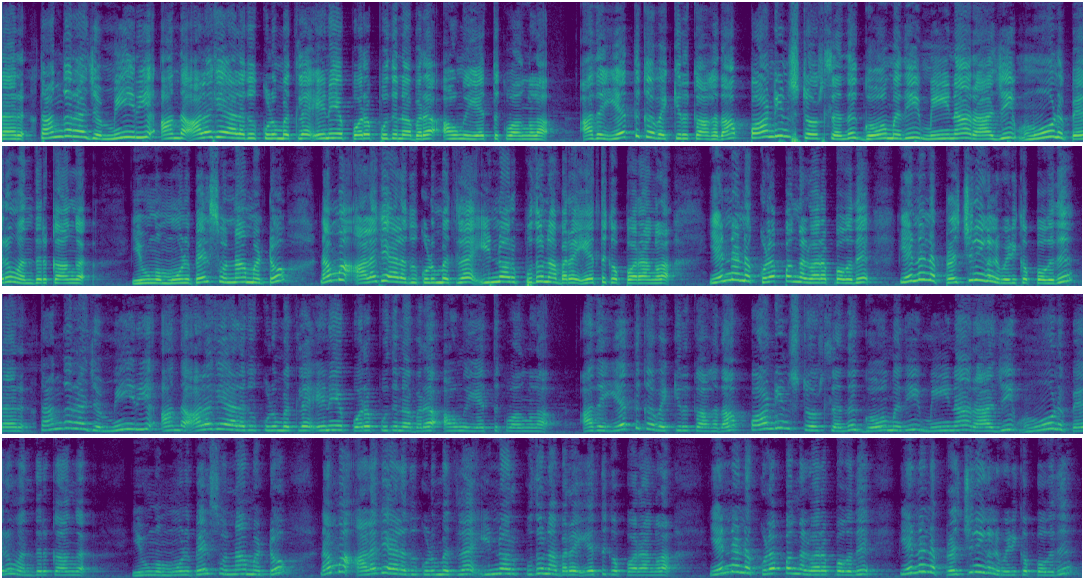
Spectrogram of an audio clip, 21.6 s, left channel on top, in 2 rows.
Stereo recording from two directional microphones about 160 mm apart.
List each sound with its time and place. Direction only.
0.0 s a woman's voice: 45° left (ahead or behind)
12.2 s a woman's voice: 35° left (ahead or behind)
